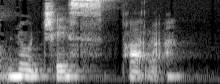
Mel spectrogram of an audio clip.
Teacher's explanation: So that S at the end of noches stays as the voiceless S sound, so noches para.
